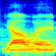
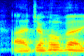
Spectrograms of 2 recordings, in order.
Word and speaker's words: Yahweh: vowels you know because in hebrew they didn't give vowels and so we had to guess for a while and we think we've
